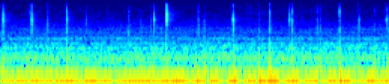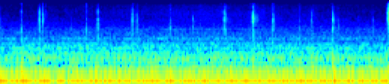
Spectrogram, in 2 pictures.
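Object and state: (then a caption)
Wooden egg tapped. Fingertips gently tap a wooden egg up close, making quick, light clicks at an uneven pace of roughly four per second. The sharp, dry taps sit over a steady low hum.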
